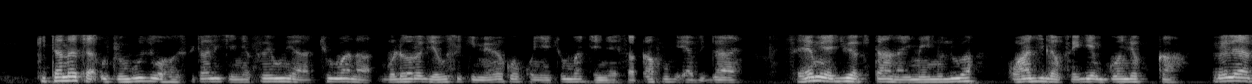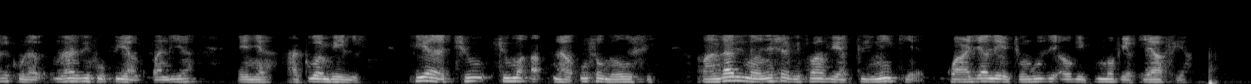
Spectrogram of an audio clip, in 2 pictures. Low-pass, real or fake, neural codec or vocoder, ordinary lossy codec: 7.2 kHz; fake; codec, 16 kHz, 4 kbps, X-Codec, HuBERT features, trained on general audio; AAC, 16 kbps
